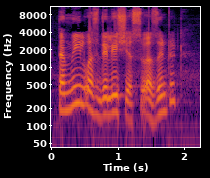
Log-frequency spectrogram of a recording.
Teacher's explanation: If I am fairly sure that he is going to agree with me, the intonation is going to be a falling one. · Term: falling tone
